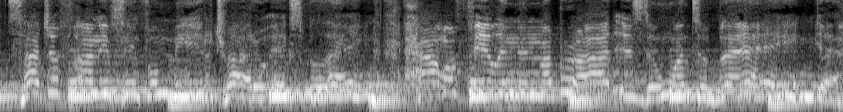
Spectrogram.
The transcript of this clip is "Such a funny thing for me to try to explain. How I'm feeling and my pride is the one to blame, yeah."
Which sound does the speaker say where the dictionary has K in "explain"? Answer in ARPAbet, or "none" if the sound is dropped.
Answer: K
